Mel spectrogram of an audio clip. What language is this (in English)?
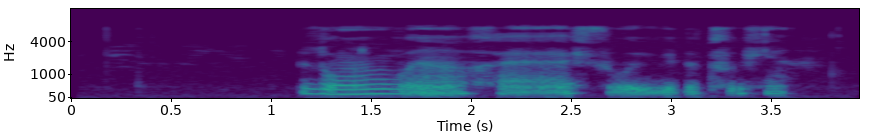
Chinese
